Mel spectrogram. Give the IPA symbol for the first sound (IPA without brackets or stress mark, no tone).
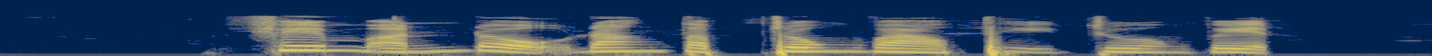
f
